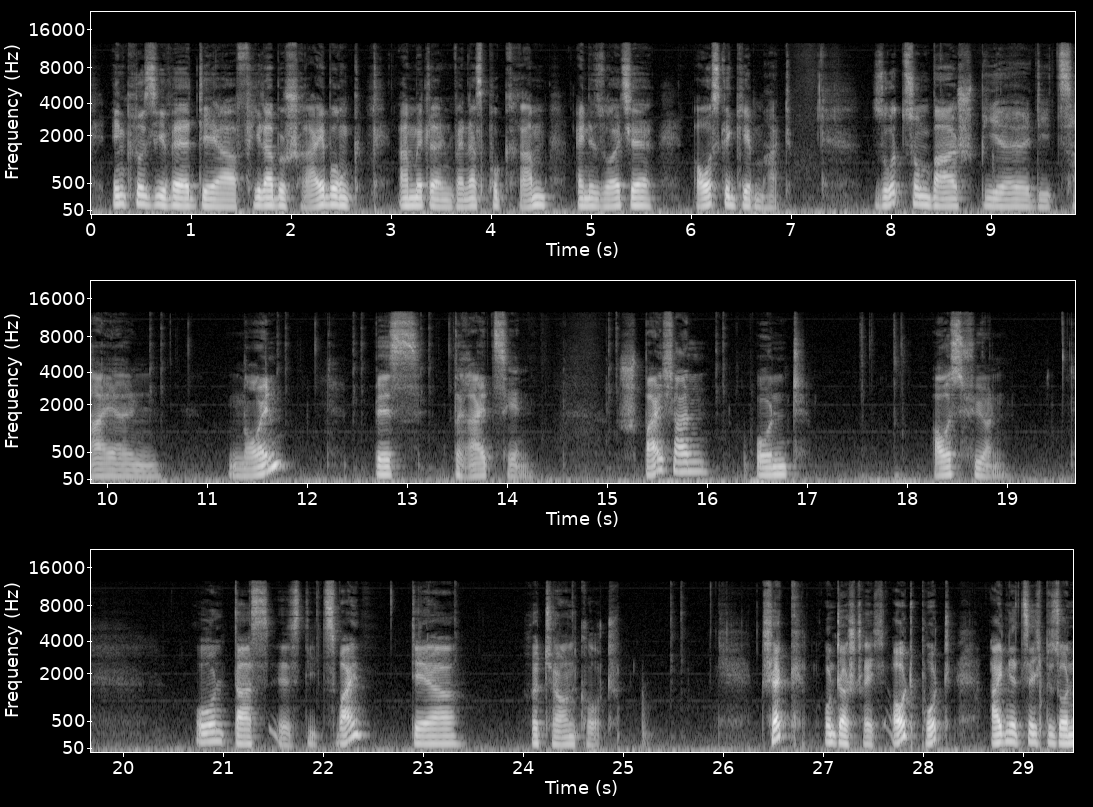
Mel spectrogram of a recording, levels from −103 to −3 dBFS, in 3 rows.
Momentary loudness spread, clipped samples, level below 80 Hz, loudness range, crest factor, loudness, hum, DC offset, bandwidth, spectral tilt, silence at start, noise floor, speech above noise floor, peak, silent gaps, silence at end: 17 LU; under 0.1%; -50 dBFS; 8 LU; 24 dB; -26 LUFS; none; under 0.1%; 13 kHz; -5.5 dB/octave; 0 s; -51 dBFS; 26 dB; -2 dBFS; none; 0 s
